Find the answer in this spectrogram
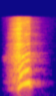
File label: Vox Attack jp; kingsraid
